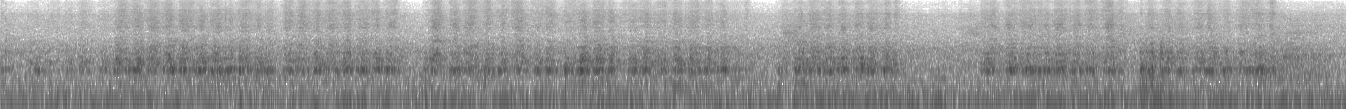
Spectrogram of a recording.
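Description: Faint, scratchy rubbing of a small paintbrush blending orange fabric paint into cloth, in repeated light strokes.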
